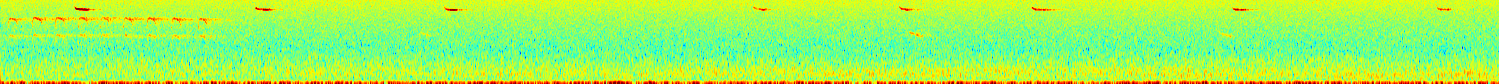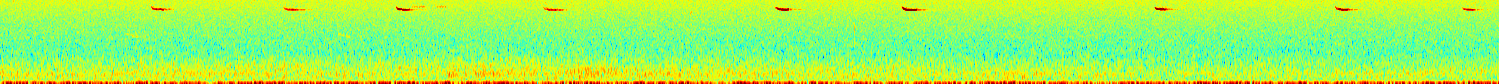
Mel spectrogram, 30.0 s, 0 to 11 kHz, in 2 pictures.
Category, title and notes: Soundscapes > Urban
VEHCnst Distant construction machine in the forest with winter birds Lösen, Sweden
Recorded 15:14 12/01/26 Out in the forest what I think is an excavator or other construction vehicle is heard moving heavy things around, probably a couple hundred meters away. It’s quite quiet otherwise, though birds such as goldcrests and later a great tit and nuthatch call. Zoom H5 recorder, track length cut otherwise unedited.
Stereo, Birds, Daytime, Construction, Quiet, Karlskrona, Distant, Forest, Pine, Machine, Nuthatch, Vehicle, Goldcrest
